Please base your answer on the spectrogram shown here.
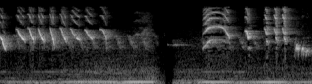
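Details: Greater green leafbird song for provoking rival birds: a run of rapid repeated chirps, a short silence, then arched high whistles and mixed chattering notes.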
